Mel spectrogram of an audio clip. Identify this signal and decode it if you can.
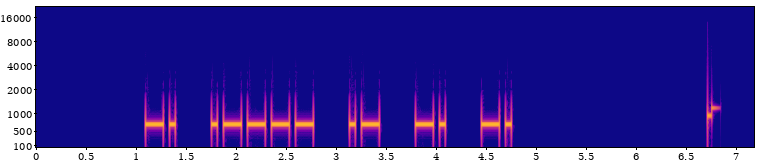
Morse code, heard as a keyed tone, about 20 wpm, spaced as for 15 wpm, 700 Hz. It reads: N1ANN
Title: 055 Lesson 10g - Letter r - Call Signs 20wpm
